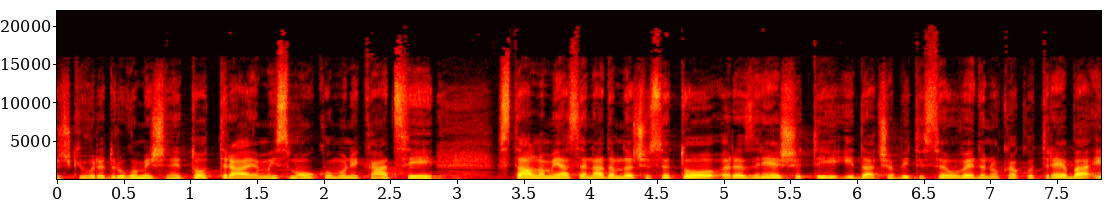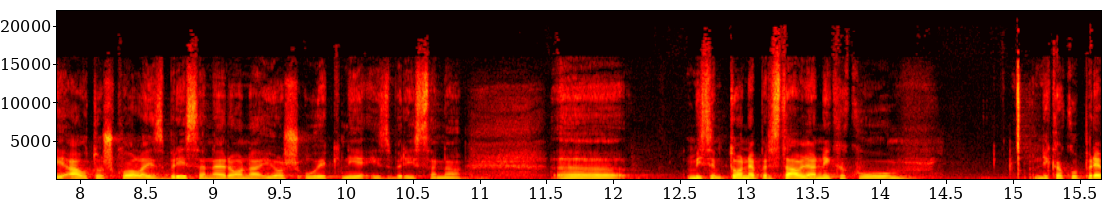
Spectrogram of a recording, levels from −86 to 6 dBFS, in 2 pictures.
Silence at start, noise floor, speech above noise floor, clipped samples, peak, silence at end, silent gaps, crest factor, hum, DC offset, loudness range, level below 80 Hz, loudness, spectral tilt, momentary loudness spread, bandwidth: 0 s; -55 dBFS; 30 dB; under 0.1%; 0 dBFS; 0 s; none; 24 dB; none; under 0.1%; 5 LU; -68 dBFS; -25 LUFS; -4.5 dB/octave; 9 LU; over 20 kHz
